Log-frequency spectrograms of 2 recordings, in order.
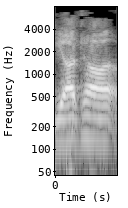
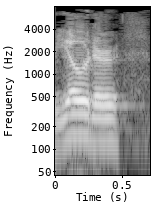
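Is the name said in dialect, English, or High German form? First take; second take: High German; English. First: The name is said in its High German form. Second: The name is said in its English form. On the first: "It's the High German version" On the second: "we don't say Jota or Yoder"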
